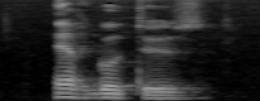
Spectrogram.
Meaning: female equivalent of ergoteur
- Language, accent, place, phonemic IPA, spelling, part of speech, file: French, France, Lyon, /ɛʁ.ɡɔ.tøz/, ergoteuse, noun, LL-Q150 (fra)-ergoteuse.wav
